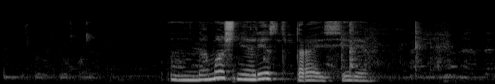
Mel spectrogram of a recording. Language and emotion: Russian, neutral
